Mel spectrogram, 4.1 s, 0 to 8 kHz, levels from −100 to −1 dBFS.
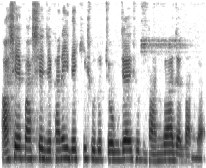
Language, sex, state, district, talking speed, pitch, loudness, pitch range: Bengali, male, West Bengal, Malda, 175 wpm, 160 Hz, -18 LUFS, 145-170 Hz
